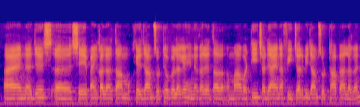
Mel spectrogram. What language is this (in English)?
Sindhi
